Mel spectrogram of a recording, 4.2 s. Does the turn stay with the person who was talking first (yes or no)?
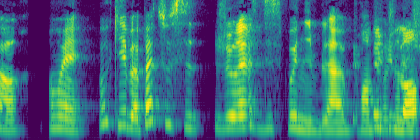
no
